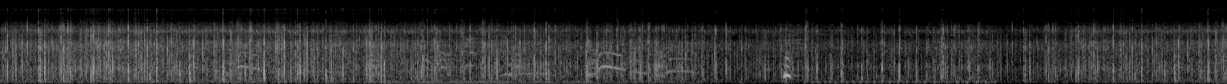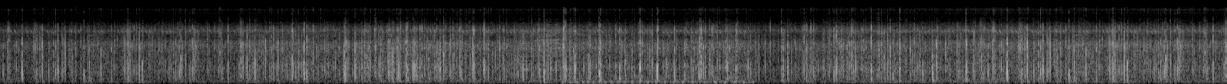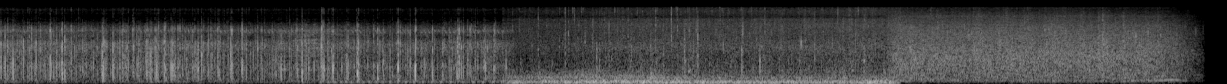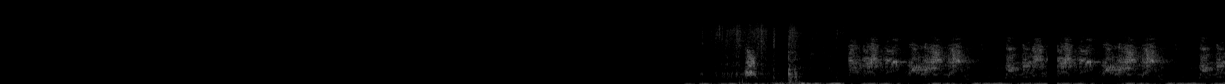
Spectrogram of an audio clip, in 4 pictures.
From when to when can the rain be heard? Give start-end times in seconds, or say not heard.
0.0-36.5.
